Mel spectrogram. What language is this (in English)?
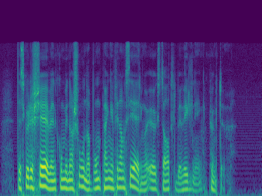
Norwegian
